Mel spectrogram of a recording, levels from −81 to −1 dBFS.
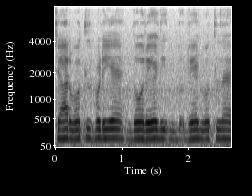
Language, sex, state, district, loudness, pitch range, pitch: Rajasthani, male, Rajasthan, Churu, -13 LUFS, 140-150 Hz, 145 Hz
